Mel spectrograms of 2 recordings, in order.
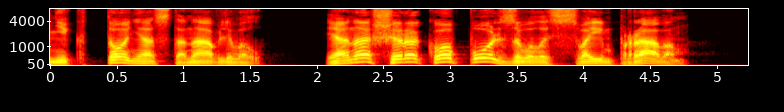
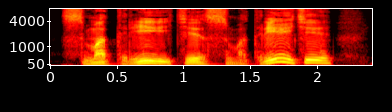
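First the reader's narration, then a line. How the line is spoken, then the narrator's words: Shouting. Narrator (Russian): Теперь миссис Адамс могла спокойно кричать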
